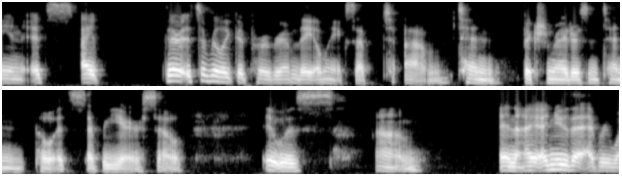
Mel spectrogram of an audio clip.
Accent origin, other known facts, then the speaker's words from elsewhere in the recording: Richmond, Virginia, United States; also born or lived in Fayetteville, Arkansas / Lynchburg, Virginia; I'm from Richmond, Virginia, and I live in Richmond, Virginia currently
